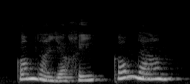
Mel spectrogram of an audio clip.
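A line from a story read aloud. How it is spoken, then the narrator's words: Sweet coaxing voice. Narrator (Dutch): zei ze met een lieve stem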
